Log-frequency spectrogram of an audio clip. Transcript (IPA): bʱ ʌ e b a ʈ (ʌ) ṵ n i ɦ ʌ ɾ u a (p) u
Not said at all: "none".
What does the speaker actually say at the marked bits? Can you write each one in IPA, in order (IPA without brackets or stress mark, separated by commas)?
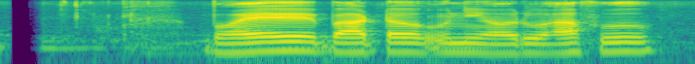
ʌ, pʰ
